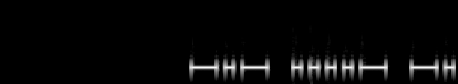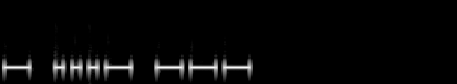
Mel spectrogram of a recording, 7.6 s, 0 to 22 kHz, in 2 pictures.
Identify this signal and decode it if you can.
Morse code, heard as a keyed tone, about 17 wpm, 700 Hz. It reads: K4KVO
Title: USA Call Signs - 5 Characters - Repeated 3x - 17wpm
